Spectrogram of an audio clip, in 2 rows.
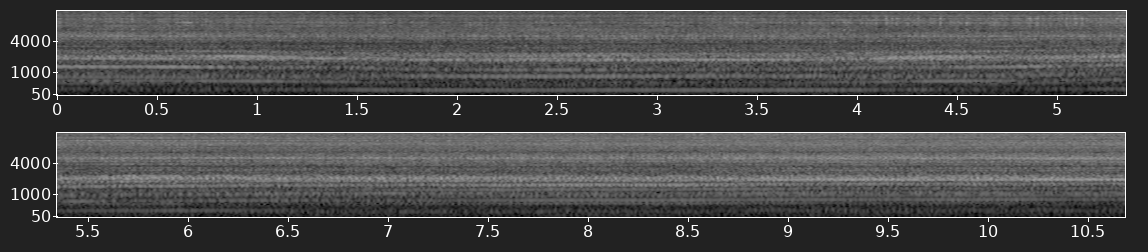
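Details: New Chinese-made replacement power steering pump on a Volvo with a loud, high-pitched whine of stacked tones that shift with engine speed, becoming noisy above 2000 rpm.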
